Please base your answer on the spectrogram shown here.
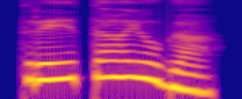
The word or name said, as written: ಧೃತಿಯೋಗ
